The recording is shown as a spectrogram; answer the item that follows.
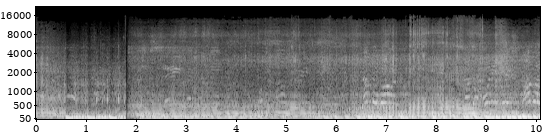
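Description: Dirt bike engines revving as the bikes race past on a dirt track, mixed with people shouting and an electronic music track with a steady beat. Sound drops out briefly just before two seconds in.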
